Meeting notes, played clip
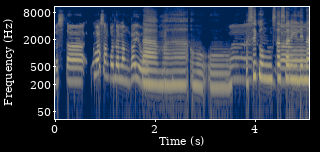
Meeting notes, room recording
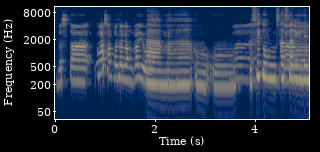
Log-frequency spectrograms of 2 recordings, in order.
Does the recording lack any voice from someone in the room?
Yes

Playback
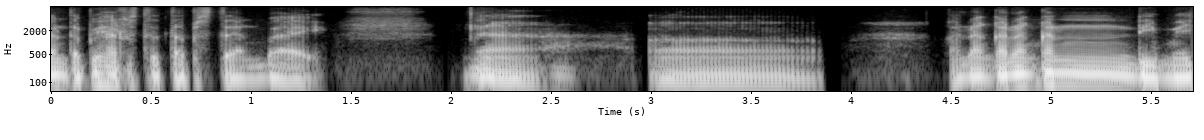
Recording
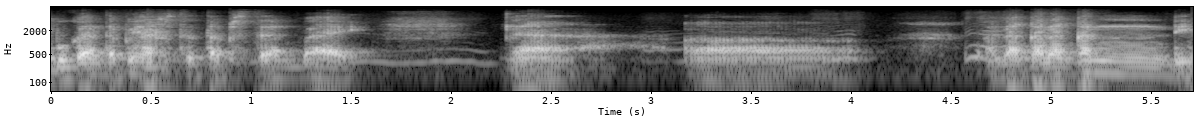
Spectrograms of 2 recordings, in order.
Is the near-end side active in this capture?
No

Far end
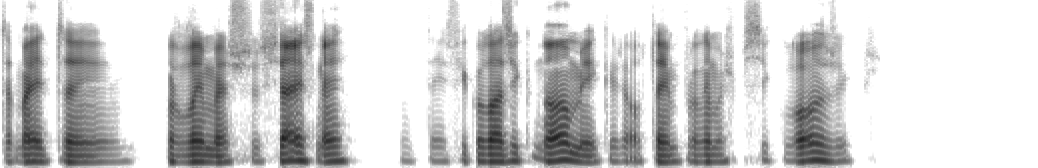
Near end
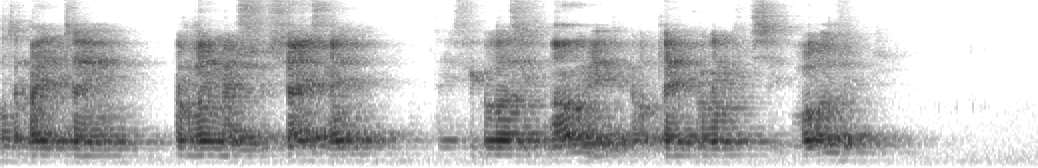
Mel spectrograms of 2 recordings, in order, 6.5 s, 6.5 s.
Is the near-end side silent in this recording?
Yes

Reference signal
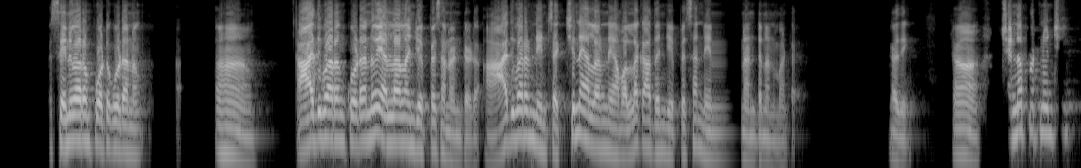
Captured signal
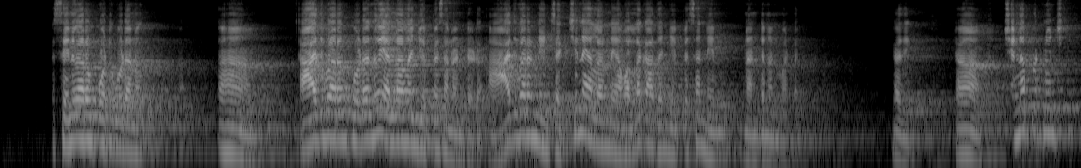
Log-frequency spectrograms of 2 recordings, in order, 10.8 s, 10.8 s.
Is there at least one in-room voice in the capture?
No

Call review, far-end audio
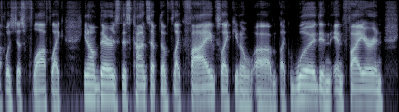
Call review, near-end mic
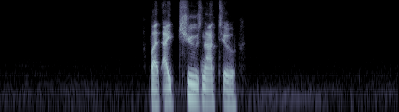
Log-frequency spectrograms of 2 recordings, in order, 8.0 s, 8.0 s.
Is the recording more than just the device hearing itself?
Yes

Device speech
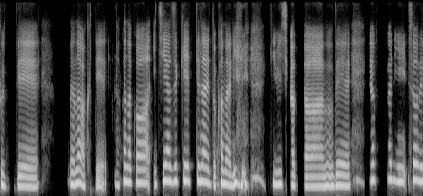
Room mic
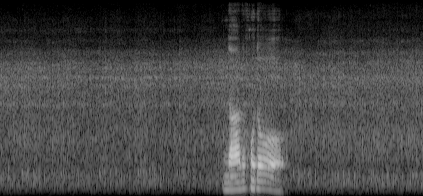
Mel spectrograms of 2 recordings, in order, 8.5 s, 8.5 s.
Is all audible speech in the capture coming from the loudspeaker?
No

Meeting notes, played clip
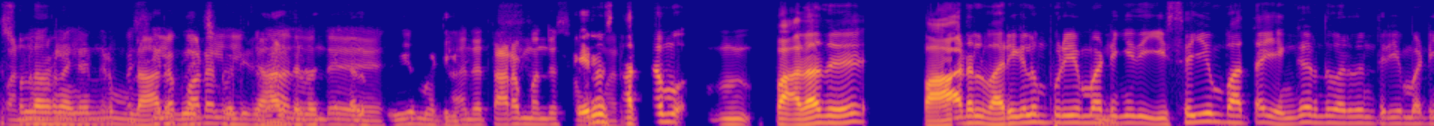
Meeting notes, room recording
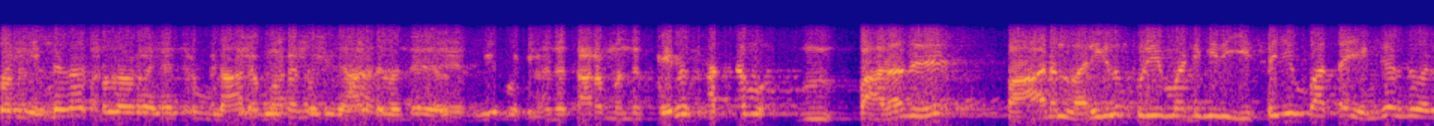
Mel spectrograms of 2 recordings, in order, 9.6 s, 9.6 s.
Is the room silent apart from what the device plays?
Yes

